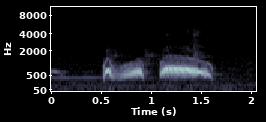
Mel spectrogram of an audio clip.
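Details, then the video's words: Spotted dove lure call used to provoke wild doves. A single phrase: a quick rising note sliding into a softer hum, then a full, steady coo that tapers downward. "cu gay gọi 2 hậu và thúc đấu ba tiếng"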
